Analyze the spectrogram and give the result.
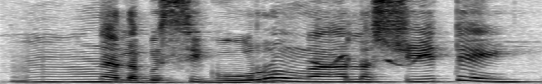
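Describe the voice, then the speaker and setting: A woman playing a hardworking, exasperated girlfriend in a Filipino audio drama, with expressive delivery. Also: on the high side, measured pace, lightly acted. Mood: weary.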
